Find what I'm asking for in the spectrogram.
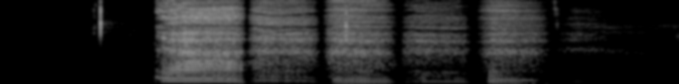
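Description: drinking water

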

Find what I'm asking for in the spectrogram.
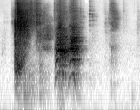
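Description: dog barking

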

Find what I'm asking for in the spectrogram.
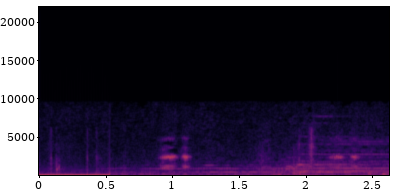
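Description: toad croaking

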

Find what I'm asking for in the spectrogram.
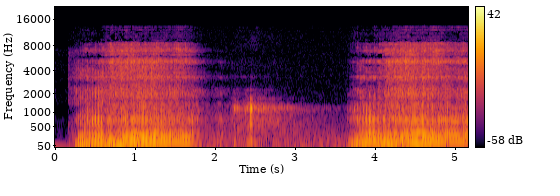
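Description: snoring

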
